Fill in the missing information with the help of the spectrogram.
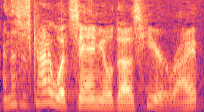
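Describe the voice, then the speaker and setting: A man's voice: high voice, big pitch swings, a little fast, a bit bright, slightly rough, rough recording. A man, preaching a sermon in a conversational way and acting out quotes with playful voices.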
